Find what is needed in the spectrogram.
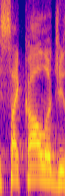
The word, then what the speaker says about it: psychology: O P, ou, é, ou então segui, uh, seguido de S também, psychology, psychiatrist. O P é mudo.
